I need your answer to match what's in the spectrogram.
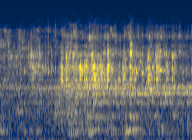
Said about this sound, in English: Sorry, it's just the flush.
